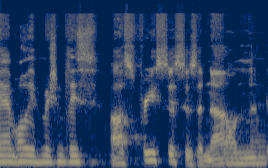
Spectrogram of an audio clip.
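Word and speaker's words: osphresis: Ofusis is a noun.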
